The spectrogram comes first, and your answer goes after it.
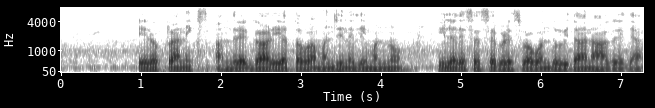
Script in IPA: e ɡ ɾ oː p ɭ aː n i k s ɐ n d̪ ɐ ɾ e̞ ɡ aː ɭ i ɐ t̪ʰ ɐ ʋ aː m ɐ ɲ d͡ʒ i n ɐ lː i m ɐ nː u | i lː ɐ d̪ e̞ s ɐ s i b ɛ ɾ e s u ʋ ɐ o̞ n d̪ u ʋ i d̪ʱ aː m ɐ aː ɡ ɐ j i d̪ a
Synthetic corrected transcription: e ɾ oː p ɾ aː n i k s ɐ n d̪ ɐ ɾ e̞ ɡ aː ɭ i ɐ t̪ʰ ɐ ʋ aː m ɐ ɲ d͡ʒ i n ɐ lː i m ɐ nː u | i lː ɐ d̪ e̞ s ɐ s e b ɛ ɭ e s u ʋ ɐ o̞ n d̪ u ʋ i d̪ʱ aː n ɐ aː ɡ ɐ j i d̪ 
